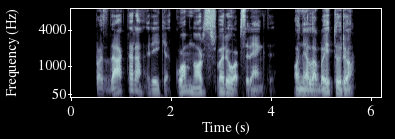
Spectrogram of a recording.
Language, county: Lithuanian, Šiauliai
